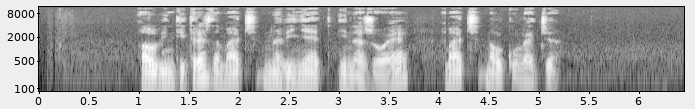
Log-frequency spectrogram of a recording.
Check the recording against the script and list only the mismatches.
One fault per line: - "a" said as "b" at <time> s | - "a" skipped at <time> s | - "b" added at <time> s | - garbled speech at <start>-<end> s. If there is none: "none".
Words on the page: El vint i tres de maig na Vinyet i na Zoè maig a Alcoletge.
none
